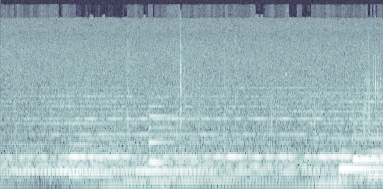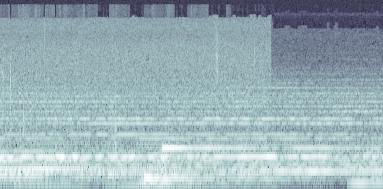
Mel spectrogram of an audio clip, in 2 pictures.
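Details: Soft, slow instrumental music with sustained tones plays throughout, and no animal sounds are heard.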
